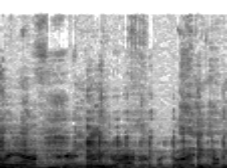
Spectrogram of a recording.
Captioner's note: both laughing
